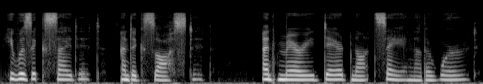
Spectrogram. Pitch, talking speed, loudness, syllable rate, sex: 210 Hz, 150 wpm, -19 LUFS, 4.8 syllables/s, female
